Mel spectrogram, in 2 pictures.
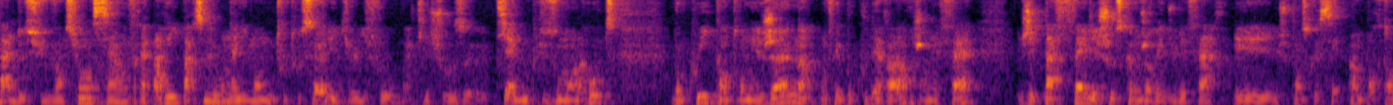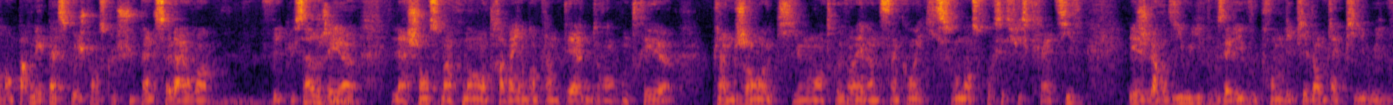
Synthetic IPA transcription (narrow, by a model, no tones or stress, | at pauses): pad̪əsybvɑ̃sjɔ̃sɛt̪ɛ̃vʁɛpaʁipaʁsə̥kəɔ̃nalimɑ̃t̪ʰːut̪ʰusœlekʰəilfoba̰kəleʃozøt̪jɛnplyzumwɛ̃laʁut̪ | d̪ɔ̃kwikɑ̃t̪ɔ̃nɛʒœnɔ̃fɛbokʰud̪eʁœʁʒɑ̃nefɛ | ʒepafɛleʃozkɔmʒɔʁɛd̪ylefɛːʁeʒəpɑ̃skəsɛtɛ̃pɔʁt̪ɑ̃d̪ɑ̃paʁlepaʁsə̥kəʒəpɑ̃skəʒəsɥipaləsœlaːvwaʁvekʲysaʒeø | laʃɑ̃smɛ̃t̪nɑ̃ɑ̃t̪χavajɑ̃d̪ɑ̃plɛ̃d̪ət̪eat̪χd̪əʁɑ̃kɔ̃t̪χeø | plɛ̃d̪əʒɑ̃kʲʰiɔ̃ɑ̃t̪χəvɛ̃evɛ̃t̪sɛ̃kɑ̃ekʲi̥sɔ̃d̪ɑ̃sə̥pχɔsesyskχeat̪ʰif | eʒəlœʁd̪iwivuzalevupχɑ̃d̪ʁlepjed̪ɑ̃lət̪apʰiwiv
